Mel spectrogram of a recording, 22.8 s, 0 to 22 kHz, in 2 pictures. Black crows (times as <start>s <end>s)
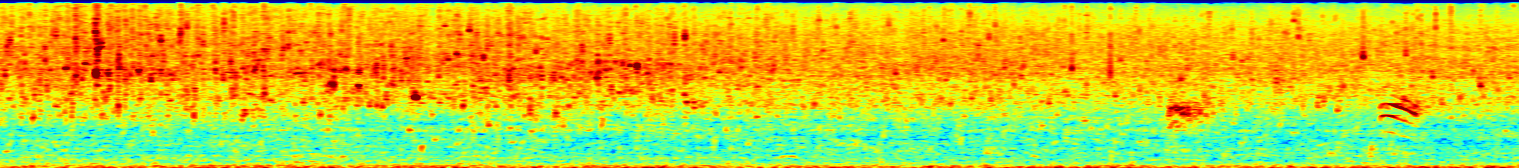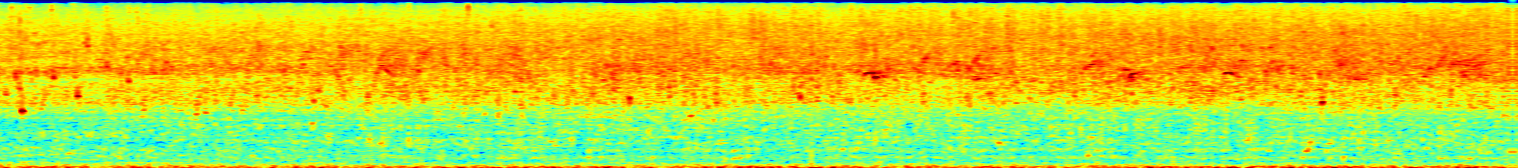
8.8s 9.2s, 10.4s 10.8s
